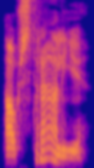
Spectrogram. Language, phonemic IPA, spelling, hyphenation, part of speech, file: Dutch, /ɑu̯ˈstraː.li.jə/, Australië, Aus‧tra‧lië, proper noun, Nl-Australië.ogg
- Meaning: Australia (a country consisting of a main island, the island of Tasmania and other smaller islands, located in Oceania; historically, a collection of former colonies of the British Empire)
